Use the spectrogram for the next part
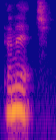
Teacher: tem o linking sound, do N com o I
